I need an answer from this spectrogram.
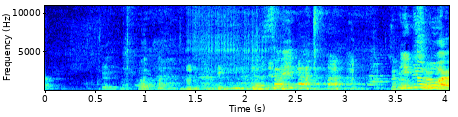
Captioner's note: audience laughs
